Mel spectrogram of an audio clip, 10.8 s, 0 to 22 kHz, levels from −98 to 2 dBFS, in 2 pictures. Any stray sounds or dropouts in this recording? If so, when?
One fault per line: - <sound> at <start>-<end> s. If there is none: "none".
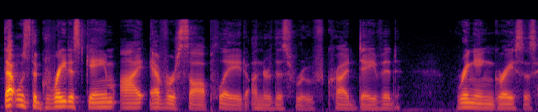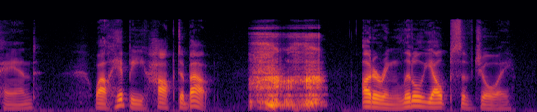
- throat clearing at 7.9-8.7 s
